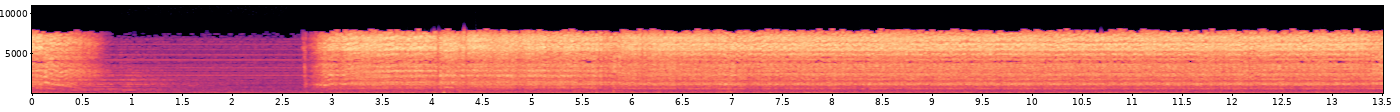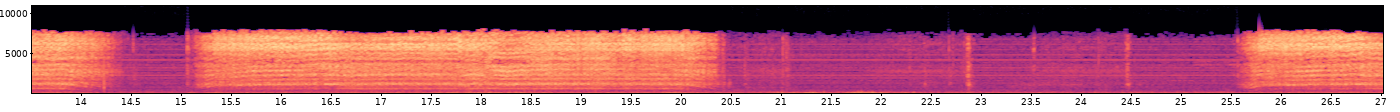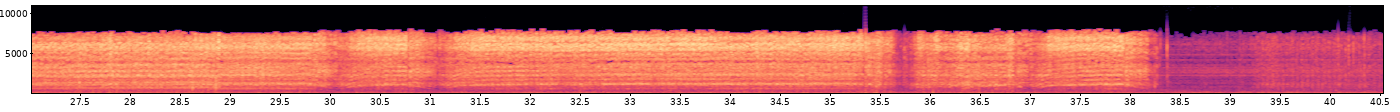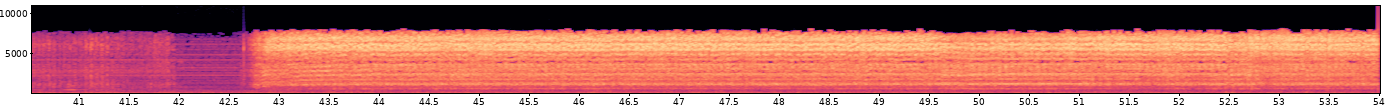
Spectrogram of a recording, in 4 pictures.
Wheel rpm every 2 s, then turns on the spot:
40, 70, 190, 170, 160, 160, 150, 50, 160, 160, 20, 0, 20, 150, 160, 120, 160, 130, 110, 30, 10, 80, 160, 160, 160, 160, 160.
20-22 38-42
